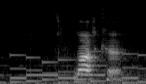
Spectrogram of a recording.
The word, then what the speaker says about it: latke: Also, just Google definition, like pronunciation, did not help me. That's unfortunate. Latke.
